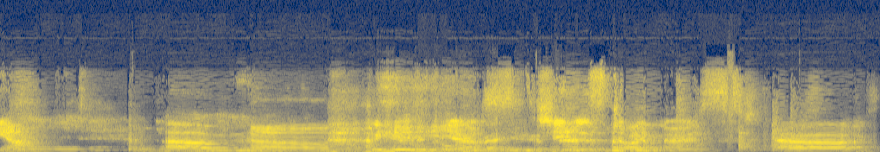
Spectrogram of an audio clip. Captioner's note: cooing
